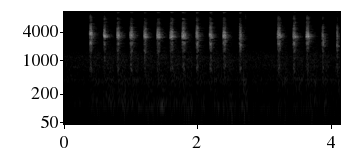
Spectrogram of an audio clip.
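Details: Senior pet cockatiel on a Sunday morning, greeting its owner: a fast run of short, sharp, high chirps about five per second, a brief pause, then the clipped chirping resumes.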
